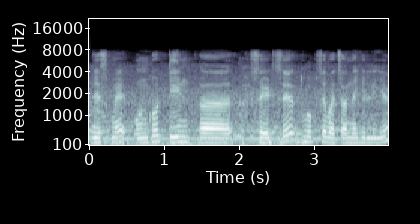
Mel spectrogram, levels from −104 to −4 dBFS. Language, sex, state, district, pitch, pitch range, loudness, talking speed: Hindi, male, Madhya Pradesh, Dhar, 150 Hz, 145-160 Hz, -15 LUFS, 165 wpm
